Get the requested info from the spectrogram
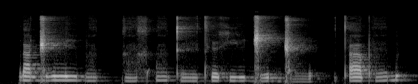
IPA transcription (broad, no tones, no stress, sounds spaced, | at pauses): ɾ a ɡ͡ǁ ʉ n i b a̤ kː a̤ x ʔ a̤ kʼ ɛ̤ tʰ e x j i ɡ͡ǁ e b ɡ͡ǁ o̤ | tʼ a pʰ ɛ̤ b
